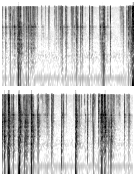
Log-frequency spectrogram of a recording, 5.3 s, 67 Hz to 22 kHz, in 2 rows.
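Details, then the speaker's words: Canadian Marconi Model 93 radio after replacing the #42 tube cathode resistor and bypass capacitor, testing the repaired speaker. Random scratchy crackles and pops over a low hum; a junk speaker or a breakdown/short in the radio is suspected. Crackling from speaker. "still going so what that sounds to me like number one is a totally piece of junk speaker I think that's enough of a test right there to tell me the speaker is crap"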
